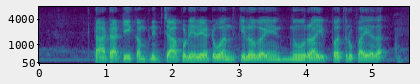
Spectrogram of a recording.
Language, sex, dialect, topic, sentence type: Kannada, male, Northeastern, agriculture, statement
